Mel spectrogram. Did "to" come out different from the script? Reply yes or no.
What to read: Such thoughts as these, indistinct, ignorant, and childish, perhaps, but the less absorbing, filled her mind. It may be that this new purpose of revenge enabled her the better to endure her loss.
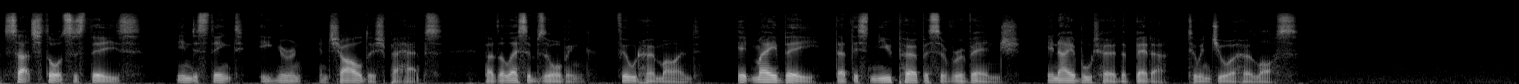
no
